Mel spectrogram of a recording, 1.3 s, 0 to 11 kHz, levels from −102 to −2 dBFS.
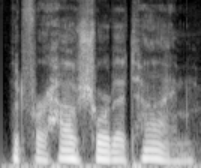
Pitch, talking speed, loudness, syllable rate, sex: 105 Hz, 265 wpm, -14 LUFS, 5.0 syllables/s, male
